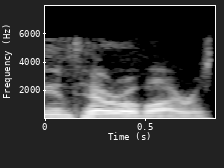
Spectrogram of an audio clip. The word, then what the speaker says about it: enterovirus: Enterovirus is how we typically pronounce it, but certainly enterovirus we've heard.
